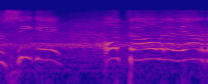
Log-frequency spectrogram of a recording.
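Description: Spanish-language television football commentary played from a match highlight video: a man's voice speaking, holding one drawn-out word through the second half.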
